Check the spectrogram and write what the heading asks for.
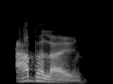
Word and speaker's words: Abalone: Abalone, overrated or underrated? – You pronounced it right, even.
